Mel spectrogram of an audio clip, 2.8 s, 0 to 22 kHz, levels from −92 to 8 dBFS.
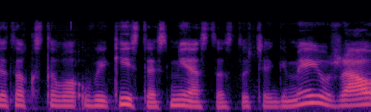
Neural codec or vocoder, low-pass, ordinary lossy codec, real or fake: none; 10.8 kHz; Opus, 24 kbps; real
